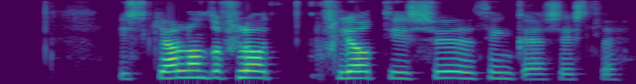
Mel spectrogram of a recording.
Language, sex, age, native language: Icelandic, female, 18-19, Icelandic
